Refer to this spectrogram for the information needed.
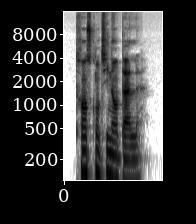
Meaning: transcontinental
- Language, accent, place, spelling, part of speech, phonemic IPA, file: French, France, Lyon, transcontinental, adjective, /tʁɑ̃s.kɔ̃.ti.nɑ̃.tal/, LL-Q150 (fra)-transcontinental.wav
